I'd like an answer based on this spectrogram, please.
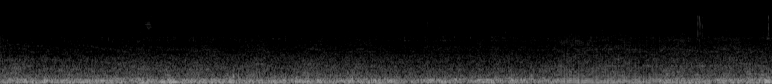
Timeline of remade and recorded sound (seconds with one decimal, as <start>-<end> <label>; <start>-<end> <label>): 0.0-5.6 recorded; 5.6-6.6 remade; 6.6-7.7 recorded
